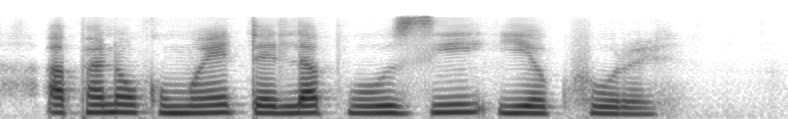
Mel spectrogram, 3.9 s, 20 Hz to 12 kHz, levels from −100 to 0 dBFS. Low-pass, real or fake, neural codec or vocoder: 7.2 kHz; fake; codec, 16 kHz, 0.3 kbps, FocalCodec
